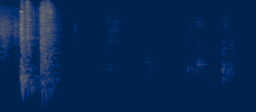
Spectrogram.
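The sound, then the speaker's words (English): A person leaving a room shuts the door with two quick heavy thuds, followed by quiet room tone with a few faint soft shuffles. “Beth leaves Jamie and shuts the door.”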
